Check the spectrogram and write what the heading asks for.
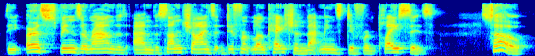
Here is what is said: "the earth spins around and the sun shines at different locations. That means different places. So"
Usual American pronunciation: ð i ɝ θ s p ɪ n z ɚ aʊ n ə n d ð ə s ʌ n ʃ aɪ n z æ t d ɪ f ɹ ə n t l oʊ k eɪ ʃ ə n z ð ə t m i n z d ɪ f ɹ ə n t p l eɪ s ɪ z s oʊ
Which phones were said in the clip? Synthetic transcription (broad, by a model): ð i ɝ θ s p ɪ n z ɚ aʊ n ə n ð ə s ʌ n ʃ aɪ n z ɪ t d ɪ f ɹ ə n t l oʊ k eɪ ʃ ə n ð ə t m i n z d ɪ f ɹ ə n p l eɪ s ɪ z s oʊ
